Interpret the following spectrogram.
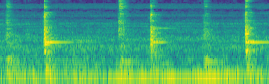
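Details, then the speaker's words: Antique grandfather clock on test, beat picked up by a clip-on pickup and amplifier; crisp ticks alternating evenly tick and tock with regular spacing and no limp; clock in beat. "got a more of an even tick, tock, tick, tock. I mean, you don't want it to be tick, tick, tick, or tock, tock, tock, or anything of that nature. That's pretty much the sound you want."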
